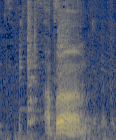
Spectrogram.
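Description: A few light clinks and knocks of sticks and a brass pot being handled at an open wood fire, then a short word or two from a person's voice about a second in.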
